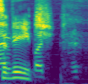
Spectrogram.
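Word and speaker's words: Savjz: It's pronounced Saveech. It's pronounced Saveech, yeah.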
